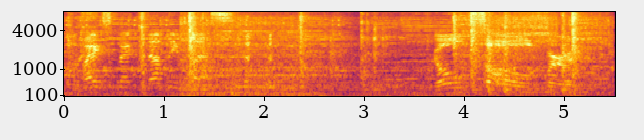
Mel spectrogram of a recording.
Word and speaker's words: Salisbury: You gotta say it like the people around here, though. Salisbury. No, it's just Salisbury. There is no I in it. S-A-L-Z. Yeah, Salisbury. B-E-R-Y, not her.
